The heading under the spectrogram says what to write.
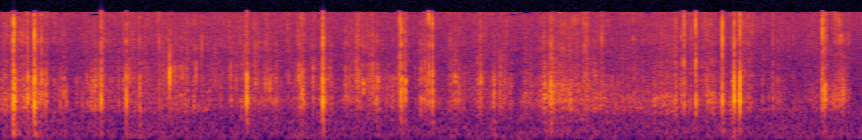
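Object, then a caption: Foam sponge with glittery woven cover. Long pointed nails scratch a rectangular, soft and solid foam sponge with a glittery woven cover lying on a table, which is tipped upright at the end. The result is a rapid, uneven series of crisp, crinkly scratching bursts, bright and dry with almost no ring, over a quiet, faint hiss.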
